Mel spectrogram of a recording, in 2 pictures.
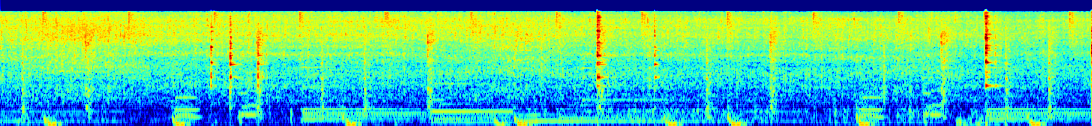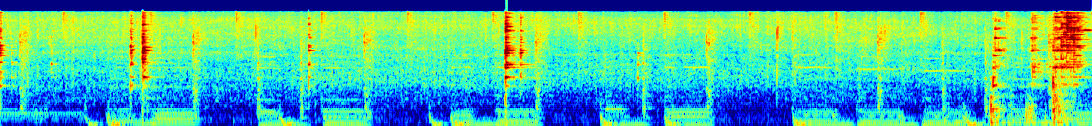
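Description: Polos (young jackfruit) sausages, onions, capsicums and chillies sizzling in a non-stick frying pan as a spoon stirs them, clicking and scraping against the pan, with a burst of clattering near the end.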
